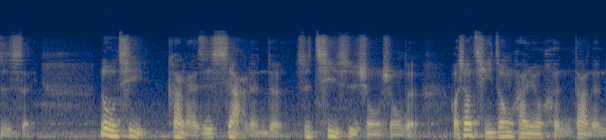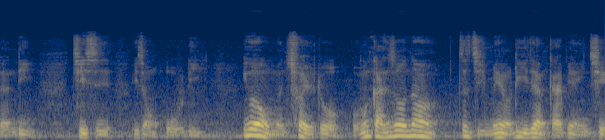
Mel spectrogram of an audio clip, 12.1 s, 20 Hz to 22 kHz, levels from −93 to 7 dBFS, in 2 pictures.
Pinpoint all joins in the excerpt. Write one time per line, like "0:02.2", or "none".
0:07.3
